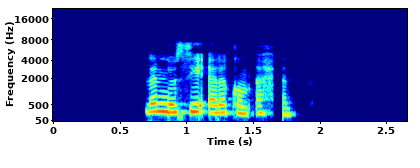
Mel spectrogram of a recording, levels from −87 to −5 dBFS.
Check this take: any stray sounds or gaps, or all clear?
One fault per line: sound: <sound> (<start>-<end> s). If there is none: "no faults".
sound: dropout (1.6-1.7 s)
